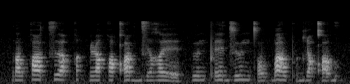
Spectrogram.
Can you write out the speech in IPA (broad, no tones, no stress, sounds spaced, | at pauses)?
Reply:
ɾ i lˠ q ɵ t͡s ɨ q | ɭ e q u qʼ ɵ ɡ d͡z i ʁ e | ʉ n pʼ e d͡z ʉ n tʼ o lˠ ɓ a lˠ pʼ ɨ ɡ ʎ ɵ qʼ o ɡ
